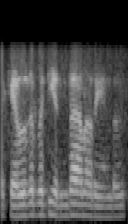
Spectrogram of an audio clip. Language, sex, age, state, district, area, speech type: Malayalam, male, 18-30, Kerala, Kottayam, rural, conversation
